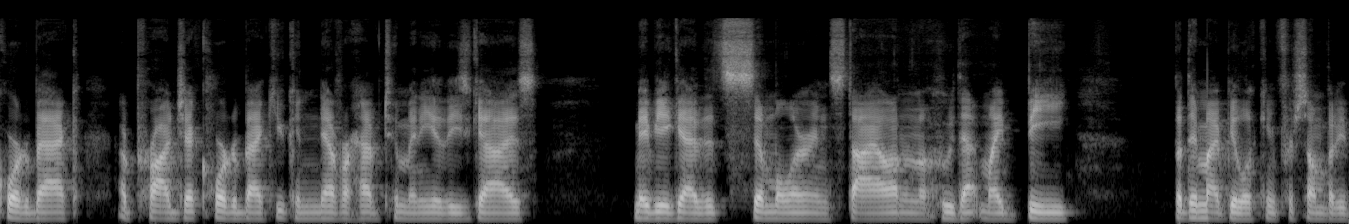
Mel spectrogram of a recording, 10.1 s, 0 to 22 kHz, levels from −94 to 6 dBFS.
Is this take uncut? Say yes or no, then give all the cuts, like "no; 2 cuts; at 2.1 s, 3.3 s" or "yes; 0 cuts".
yes; 0 cuts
